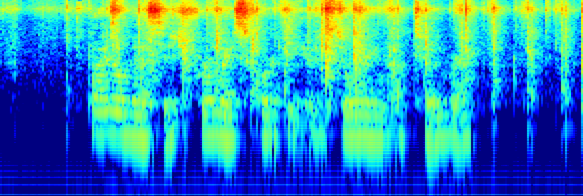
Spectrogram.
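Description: Playing cards shuffle and riffle in hands.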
